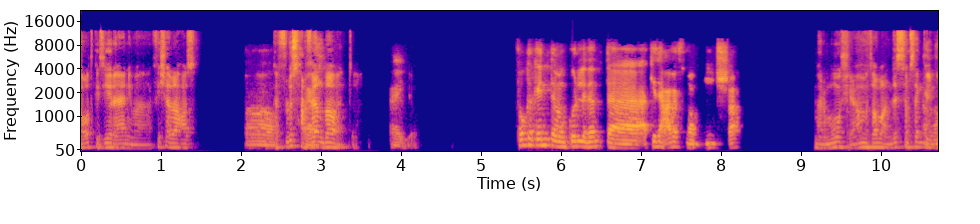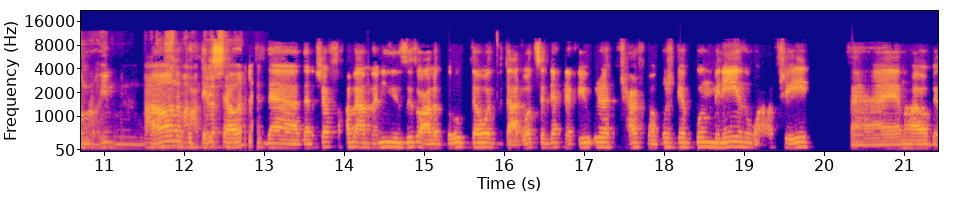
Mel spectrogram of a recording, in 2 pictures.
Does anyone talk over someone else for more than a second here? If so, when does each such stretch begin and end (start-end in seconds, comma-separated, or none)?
11.6-12.8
